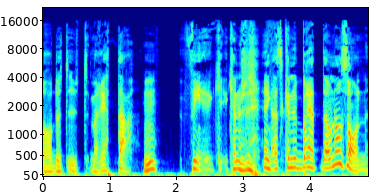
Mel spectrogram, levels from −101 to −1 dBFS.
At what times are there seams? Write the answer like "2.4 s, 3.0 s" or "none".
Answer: 3.4 s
